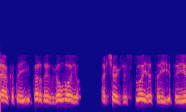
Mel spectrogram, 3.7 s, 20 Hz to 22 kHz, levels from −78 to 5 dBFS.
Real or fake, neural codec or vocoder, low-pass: real; none; 3.6 kHz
